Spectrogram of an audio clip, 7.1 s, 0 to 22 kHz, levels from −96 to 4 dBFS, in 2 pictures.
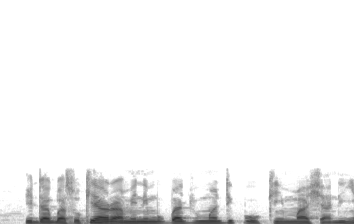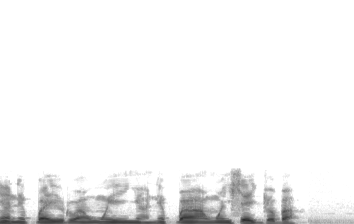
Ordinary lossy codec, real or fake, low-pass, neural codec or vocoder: none; real; 5.4 kHz; none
